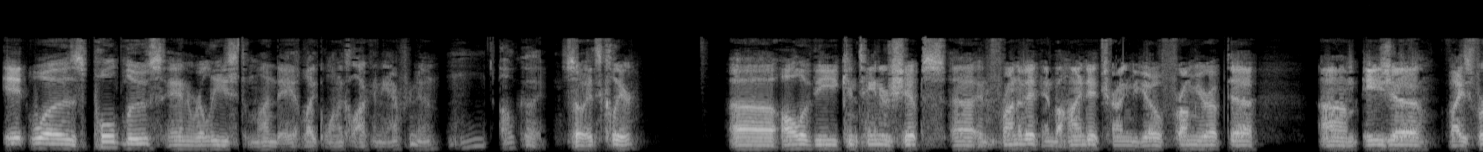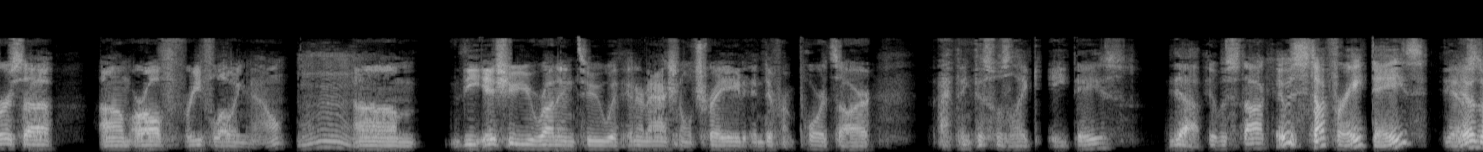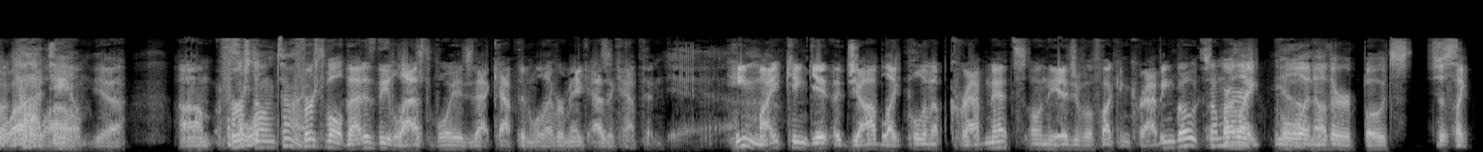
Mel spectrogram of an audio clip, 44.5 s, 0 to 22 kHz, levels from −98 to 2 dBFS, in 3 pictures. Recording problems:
garbled, watery; badly; nothing above 7.5 kHz
thin; somewhat; fading below 300 Hz

